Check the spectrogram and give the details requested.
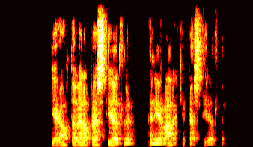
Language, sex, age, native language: Icelandic, male, 30-39, Icelandic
